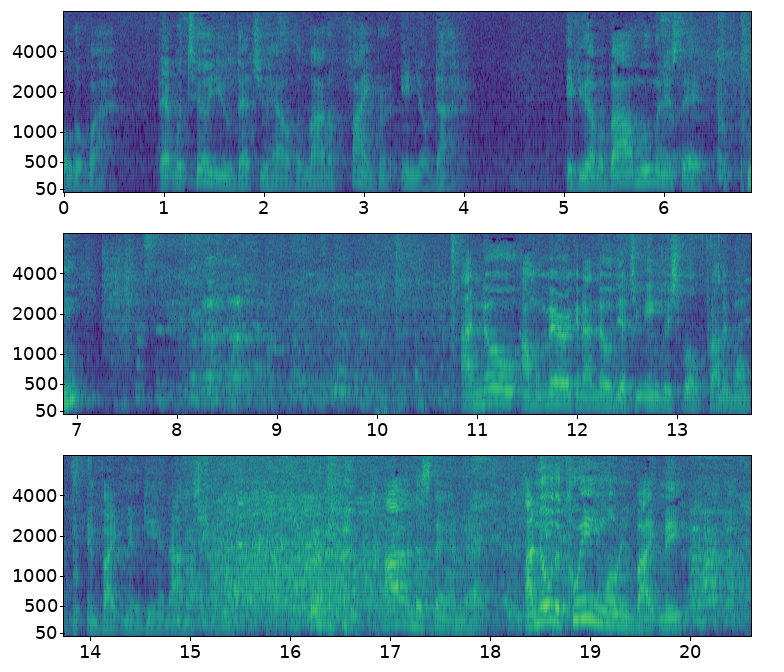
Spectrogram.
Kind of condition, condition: setting, large echoing room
